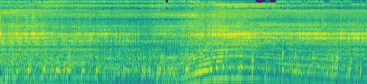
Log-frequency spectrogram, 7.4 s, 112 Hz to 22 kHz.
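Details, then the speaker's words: 1959 5.5 HP outboard motor in barrel test: steady two-stroke buzz with smooth rev rise and fall, firing even and clean; running like new, silencer part not yet refitted. "i mean runs like new got her all dialed in here"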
